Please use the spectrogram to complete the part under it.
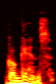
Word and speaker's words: Gauguin's: Gauguin's właściwie. Tak się to wymawia, nie jak Paul Gauguin, wirtuos pędzla XIX wieku, ale Gauguin's.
